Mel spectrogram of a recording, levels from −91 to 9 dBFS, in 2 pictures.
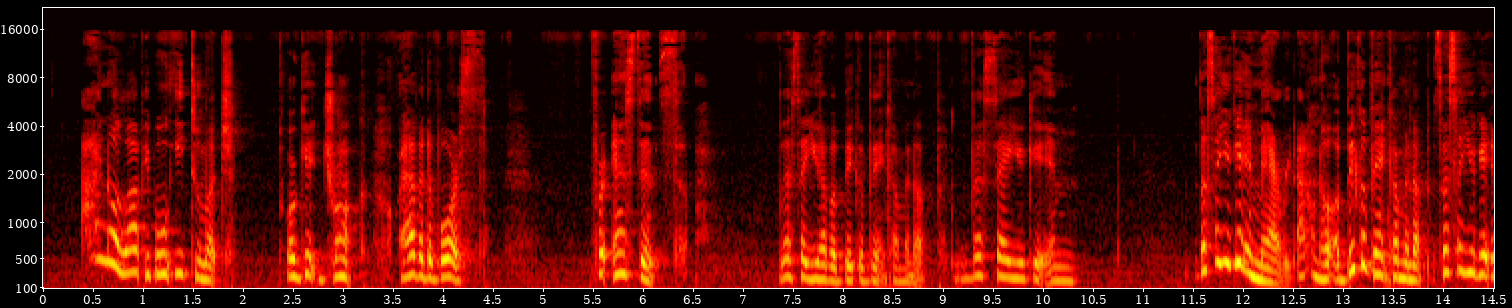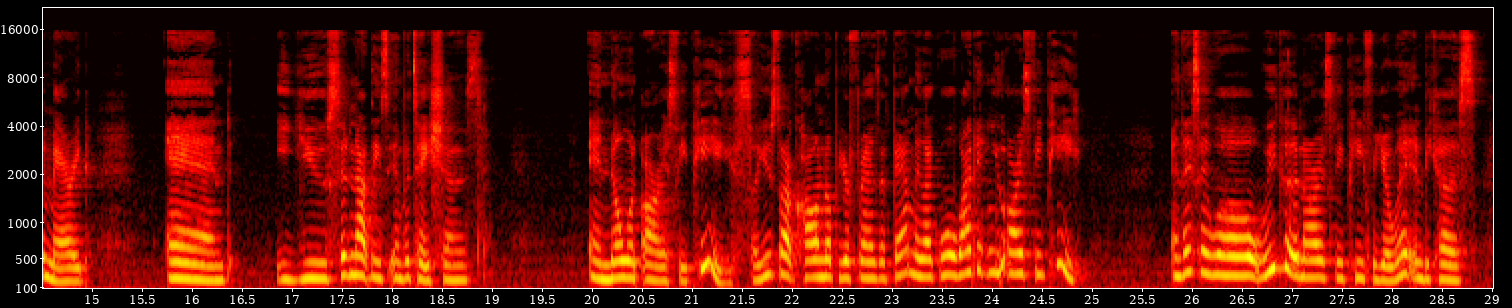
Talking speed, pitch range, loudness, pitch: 180 wpm, 200-275 Hz, -26 LUFS, 235 Hz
